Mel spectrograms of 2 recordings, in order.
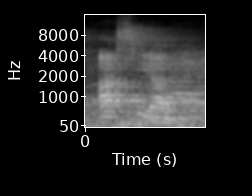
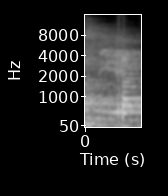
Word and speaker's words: ASEAN: The chairmanship of the Philippines in this year's ASEAN. No? So, primero nga, gitudlo sa ako ang pag-pronounce. Dili ko na ASEAN, kundi ASEAN.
